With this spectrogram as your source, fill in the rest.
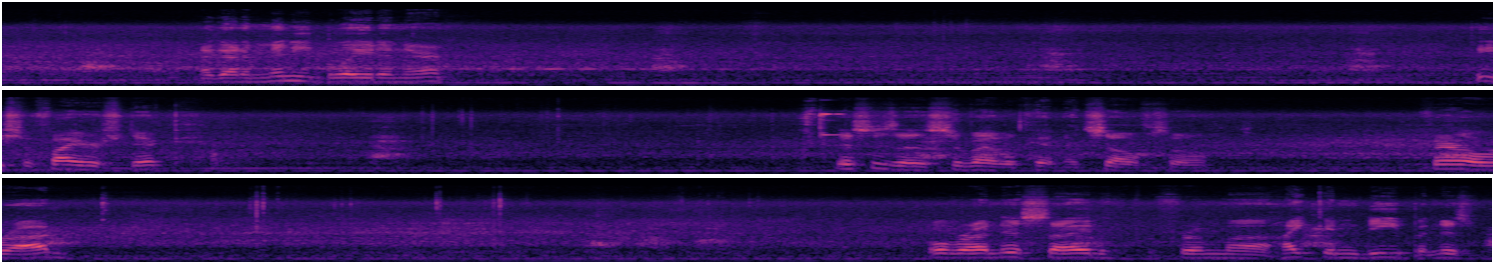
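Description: A middle-aged man talks calmly close by, in short bursts.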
